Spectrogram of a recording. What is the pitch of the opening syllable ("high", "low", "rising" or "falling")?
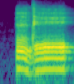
falling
